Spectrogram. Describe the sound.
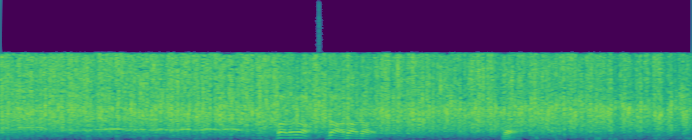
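Loud, steady audience applause fills the whole stretch, a dense rush of many hands clapping, with a few brief voices calling out over it partway through.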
